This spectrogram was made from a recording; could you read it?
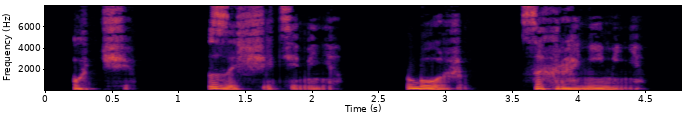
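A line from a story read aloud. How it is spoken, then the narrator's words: Mother whispering. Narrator (Russian): мама прошептала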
